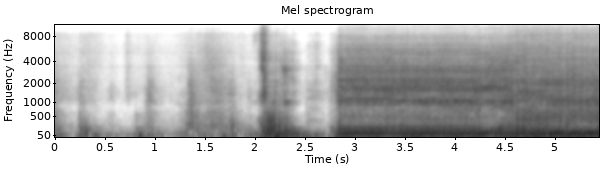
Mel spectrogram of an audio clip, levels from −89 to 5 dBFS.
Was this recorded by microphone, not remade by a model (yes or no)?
no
